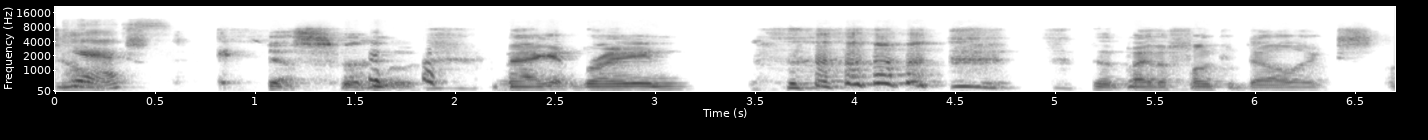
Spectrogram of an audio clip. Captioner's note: laughter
